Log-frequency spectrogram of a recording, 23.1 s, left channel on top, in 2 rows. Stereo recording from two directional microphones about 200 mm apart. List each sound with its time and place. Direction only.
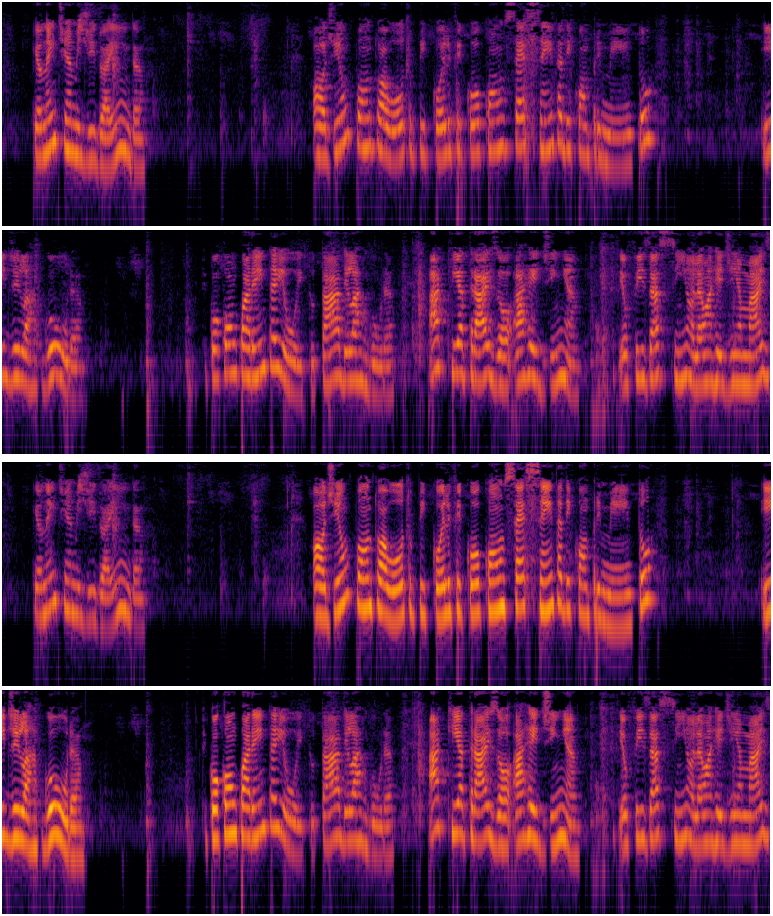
0.5 s speech: 15° left (ahead or behind)
4.6 s speech: 45° right (ahead or behind)
8.4 s speech: 35° right (ahead or behind)
11.3 s speech: 40° right (ahead or behind)
14.6 s speech: 45° right (ahead or behind)
15.2 s a woman's voice: 15° right (ahead or behind)
15.6 s a woman's voice: centre (ahead or behind)
17.2 s speech: 25° right (ahead or behind)
20.7 s a woman's voice: 20° right (ahead or behind); by 23.0 s centre (ahead or behind)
